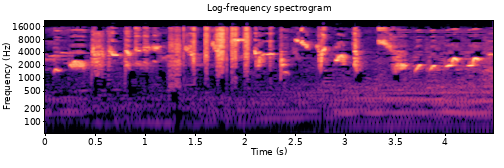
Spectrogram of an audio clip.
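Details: Greater green leafbird in ngentrok song, packed tightly: a short whistled note, then a burst of sharp clicks and high chirps, ending in a string of rising, wavering whistles, with a faint background hum.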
